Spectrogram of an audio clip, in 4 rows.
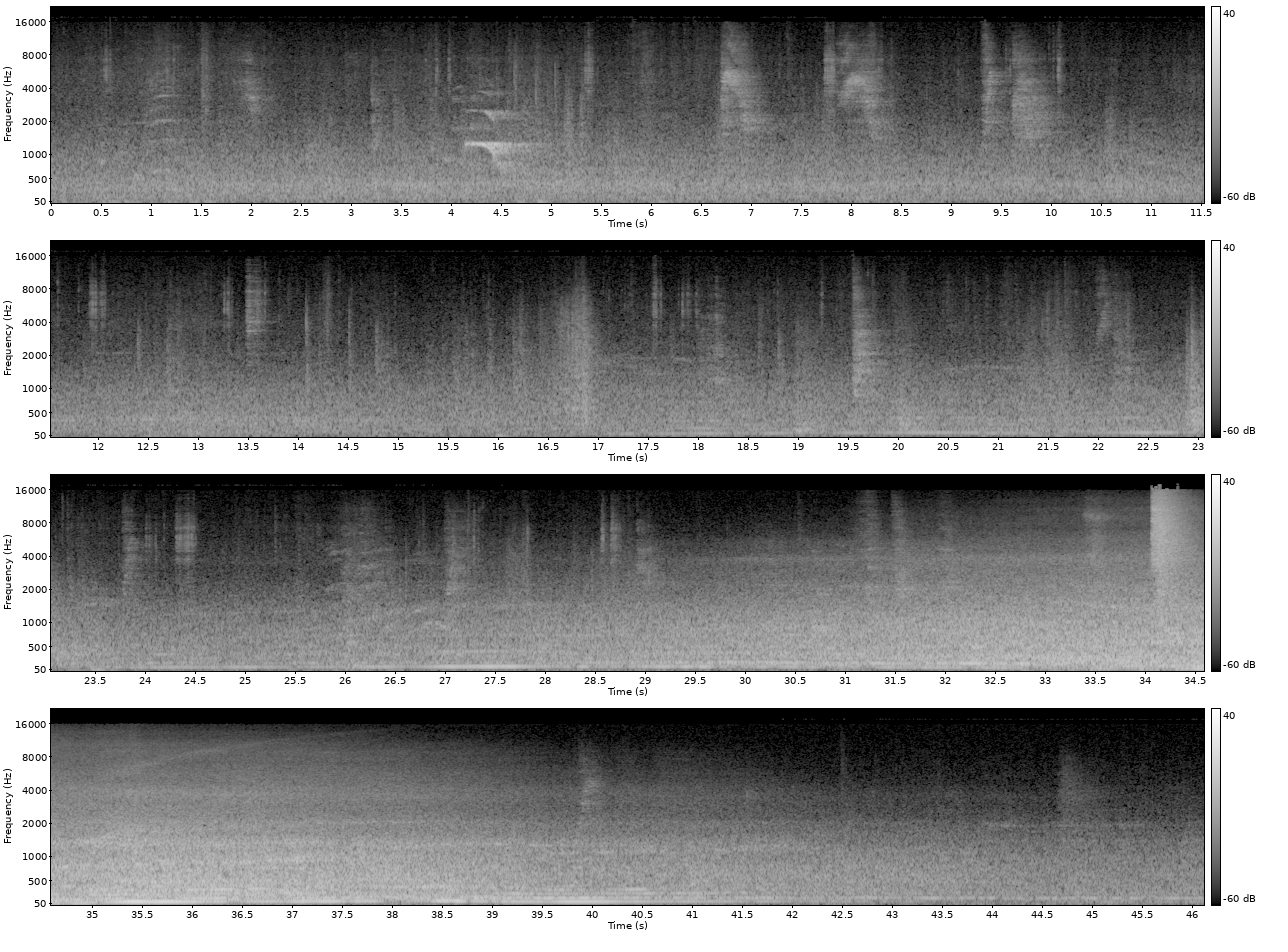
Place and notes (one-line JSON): {"title": "Rue Proudhon, Saint-Denis, France - Pallissade and wind in a very little street-YC", "date": "2020-04-12 21:34:00", "description": "Le long de palissade de chantier, du vent les agite, a St Denis durant le confinement", "latitude": "48.91", "longitude": "2.36", "altitude": "39", "timezone": "Europe/Paris"}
